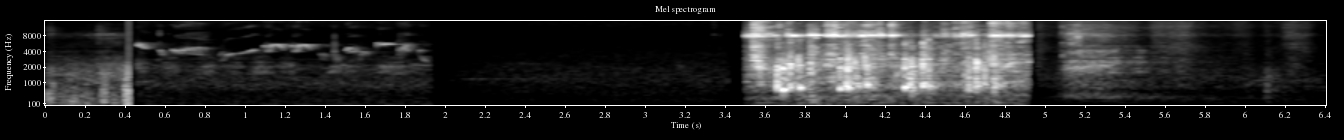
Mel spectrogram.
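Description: A string of short, unrelated snippets. Small birds chirp faintly over open country for about a second and a half, then comes a quiet stretch, then a loud rush of noise lasting over a second, starting about three and a half seconds in.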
